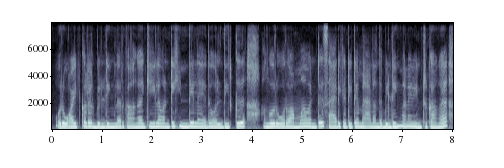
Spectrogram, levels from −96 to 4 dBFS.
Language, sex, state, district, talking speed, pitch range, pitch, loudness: Tamil, female, Tamil Nadu, Nilgiris, 165 wpm, 225-250 Hz, 240 Hz, -12 LUFS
